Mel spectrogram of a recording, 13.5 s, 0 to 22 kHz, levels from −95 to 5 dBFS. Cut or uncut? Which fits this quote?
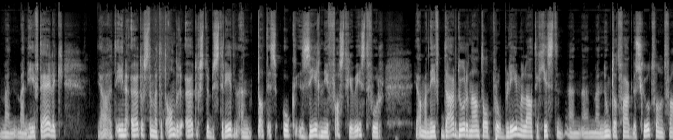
uncut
